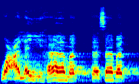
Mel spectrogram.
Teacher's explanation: کاف میں اور تا میں آواز کو ٹکرانا نہیں ہے ورنہ قلقلہ ہو جائے گا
